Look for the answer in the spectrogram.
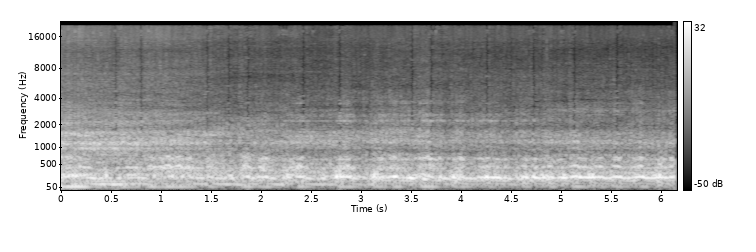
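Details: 1996 Mastercraft Wetjet Duo jet ski, revived after years of neglect with the water box refitted: dense, steady two-stroke buzz that holds and swells with throttle, no stumbling or cutting out; runs cleanly.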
